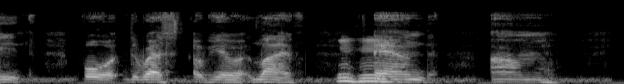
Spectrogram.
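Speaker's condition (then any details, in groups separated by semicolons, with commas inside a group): ALS; early course, affecting speech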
